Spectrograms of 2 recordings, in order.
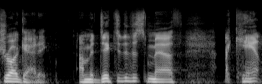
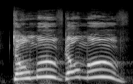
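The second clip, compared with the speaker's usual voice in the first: shrill, very high, full-volume scream; 9 dB louder than usual. Retelling a police raid, imitating a cop screaming at the top of his lungs. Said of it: "he's screaming at the top of his lungs".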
